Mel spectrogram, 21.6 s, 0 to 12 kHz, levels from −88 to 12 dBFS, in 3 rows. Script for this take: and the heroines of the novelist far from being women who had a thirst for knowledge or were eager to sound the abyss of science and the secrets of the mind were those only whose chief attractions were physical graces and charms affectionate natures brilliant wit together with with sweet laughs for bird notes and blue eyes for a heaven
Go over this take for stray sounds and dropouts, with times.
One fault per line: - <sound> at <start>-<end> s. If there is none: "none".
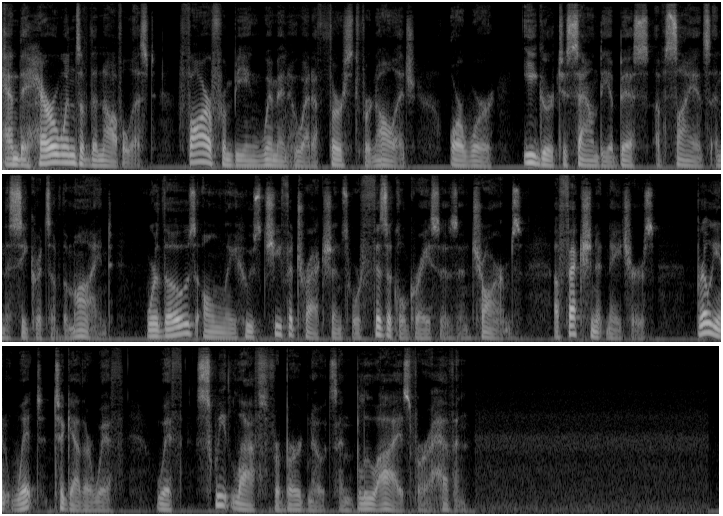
none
